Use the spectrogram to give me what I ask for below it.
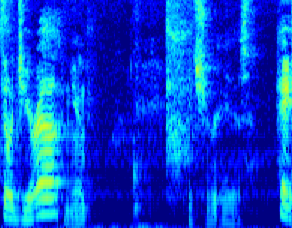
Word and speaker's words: Gojira: I'm sorry. Gojira. Nani. It's pronounced Gojira.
